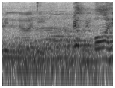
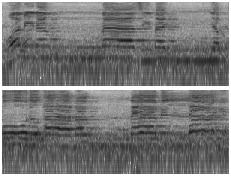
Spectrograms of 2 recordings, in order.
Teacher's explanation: लफ्ज अल्लाह से पहले जेर है तो बारीक हो जाएगा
